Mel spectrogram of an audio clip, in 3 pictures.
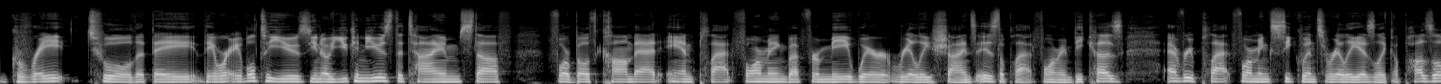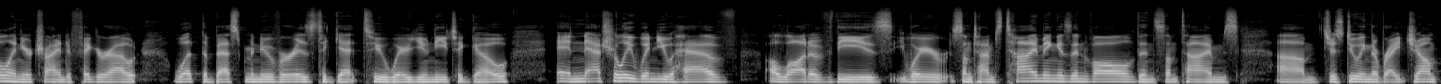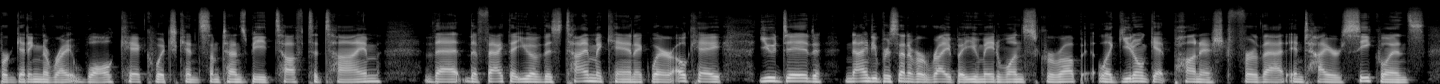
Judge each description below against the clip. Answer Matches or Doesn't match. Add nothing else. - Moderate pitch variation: Doesn't match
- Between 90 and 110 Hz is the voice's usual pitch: Doesn't match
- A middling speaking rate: Matches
